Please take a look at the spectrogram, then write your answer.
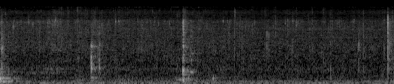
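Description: Brinjals fry in a pan with a soft, steady sizzle under occasional scrapes and sharp taps as the pieces are stirred, quiet and close, with no voices.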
